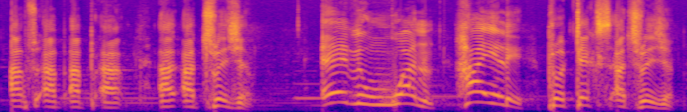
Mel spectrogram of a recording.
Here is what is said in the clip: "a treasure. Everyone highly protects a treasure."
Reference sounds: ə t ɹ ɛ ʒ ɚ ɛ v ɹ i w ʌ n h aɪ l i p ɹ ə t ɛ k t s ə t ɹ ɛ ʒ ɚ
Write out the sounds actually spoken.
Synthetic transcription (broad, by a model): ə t ɹ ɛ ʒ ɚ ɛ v ɹ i w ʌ n h aɪ l i p ɹ ə t ɛ k t s ə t ɹ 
